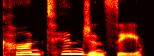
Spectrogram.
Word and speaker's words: contingency: Say contingency with stress on the second syllable, tin.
